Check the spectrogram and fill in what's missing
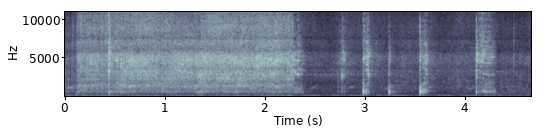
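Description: A spice paste of ginger-garlic paste, turmeric and Kashmiri chili powder sizzles loudly in a pan for chicken, then the frying drops away and a spatula scrapes and stirs in several sharp, separate strokes.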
